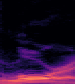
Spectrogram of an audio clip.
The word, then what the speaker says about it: Laura: And she said, Laura. And all of a sudden, Laura, L-A-U-R-A, and it could be pronounced L-O-R-A or whatever, but that name had resonated through my young childhood with other very kind, nurturing women.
